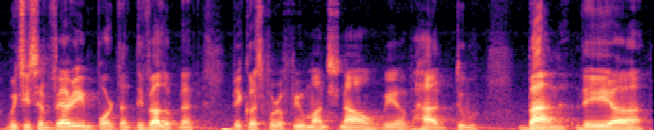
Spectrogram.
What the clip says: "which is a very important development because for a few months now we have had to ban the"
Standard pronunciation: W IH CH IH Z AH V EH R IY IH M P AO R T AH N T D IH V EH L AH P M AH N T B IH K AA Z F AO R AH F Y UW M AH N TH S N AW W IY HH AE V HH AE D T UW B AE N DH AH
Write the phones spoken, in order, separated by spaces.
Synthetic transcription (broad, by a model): W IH CH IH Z AH V EH R IY IH M P AO R T AH N T D IH V EH L AH P M AH N T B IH K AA S F AO R AH F Y UW M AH N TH S N AW W IY HH AE V HH AE D T UW B AE N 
